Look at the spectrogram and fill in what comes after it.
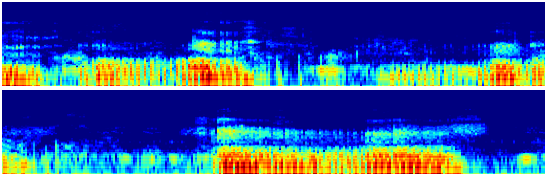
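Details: Lakeland Terrier and Border Terrier playing tug-of-war with a toy; low rumbling growls in long bursts, rising and falling, with short pauses between.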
